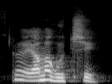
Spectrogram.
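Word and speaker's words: 山口: 예를 들어서 야마구치 그러면 산이 야마잖아. 그러면 입구자가 구찌예요. 그러니까 야마구치.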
